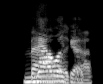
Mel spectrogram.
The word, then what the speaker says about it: Malaga: Malaga.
